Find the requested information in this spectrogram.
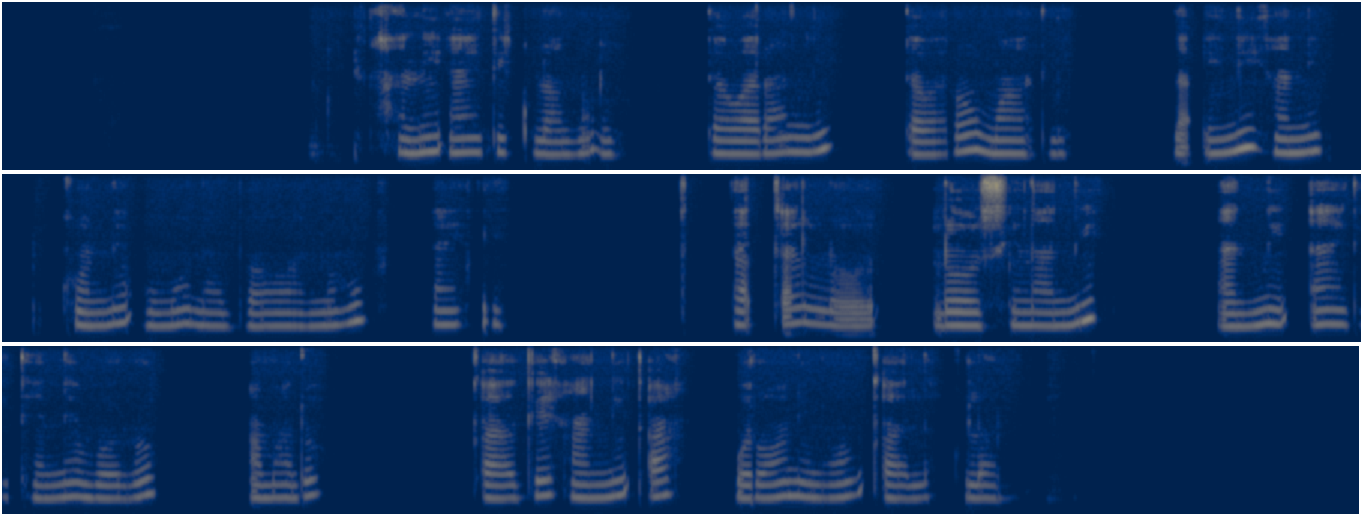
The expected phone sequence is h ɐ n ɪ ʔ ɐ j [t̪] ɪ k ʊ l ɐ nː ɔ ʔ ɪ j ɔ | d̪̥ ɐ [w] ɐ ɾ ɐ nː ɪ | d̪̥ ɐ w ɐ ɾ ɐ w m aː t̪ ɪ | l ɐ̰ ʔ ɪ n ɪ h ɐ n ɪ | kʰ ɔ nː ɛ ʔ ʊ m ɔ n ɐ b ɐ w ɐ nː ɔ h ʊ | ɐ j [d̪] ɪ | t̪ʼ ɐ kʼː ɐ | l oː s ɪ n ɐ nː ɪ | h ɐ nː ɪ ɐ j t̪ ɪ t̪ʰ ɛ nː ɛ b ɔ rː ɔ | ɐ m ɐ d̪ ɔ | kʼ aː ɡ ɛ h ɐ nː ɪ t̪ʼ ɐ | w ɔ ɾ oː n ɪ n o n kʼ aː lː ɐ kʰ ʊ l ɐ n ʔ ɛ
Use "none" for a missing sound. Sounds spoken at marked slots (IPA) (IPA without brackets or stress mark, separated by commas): t̪, w, t̪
